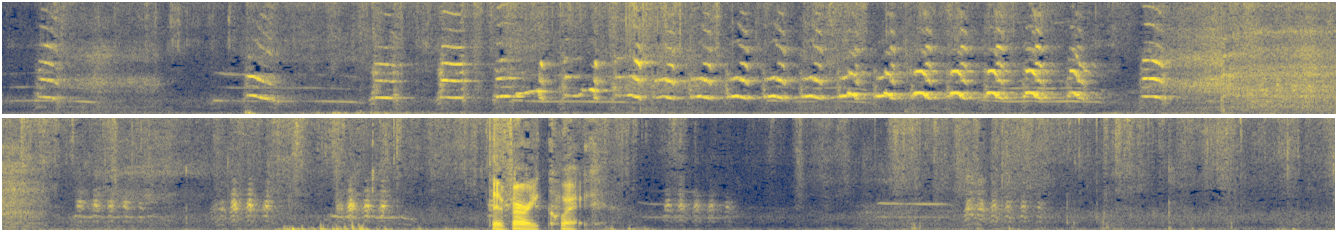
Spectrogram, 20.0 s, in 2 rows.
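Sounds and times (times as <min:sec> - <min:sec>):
birds calling rapidly: 0:01.6 - 0:13.2.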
